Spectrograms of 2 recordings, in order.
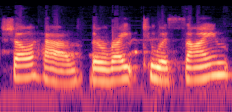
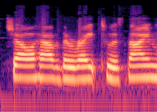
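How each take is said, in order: First: It is read at a slower pace. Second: It is read at a faster pace.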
